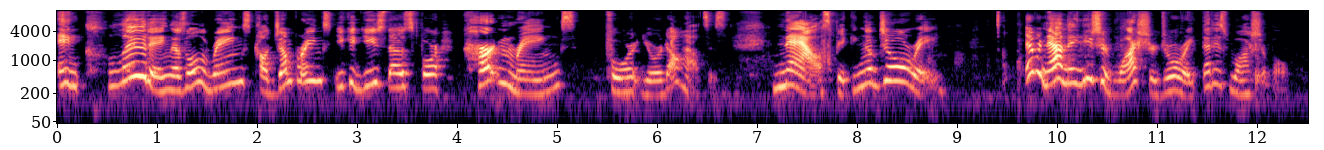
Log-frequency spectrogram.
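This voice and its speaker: A raised, projected voice with very wide pitch swings. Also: woman, high pitch for a woman. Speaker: crafting YouTuber. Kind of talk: casual chat. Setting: live stream. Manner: fast; loud.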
